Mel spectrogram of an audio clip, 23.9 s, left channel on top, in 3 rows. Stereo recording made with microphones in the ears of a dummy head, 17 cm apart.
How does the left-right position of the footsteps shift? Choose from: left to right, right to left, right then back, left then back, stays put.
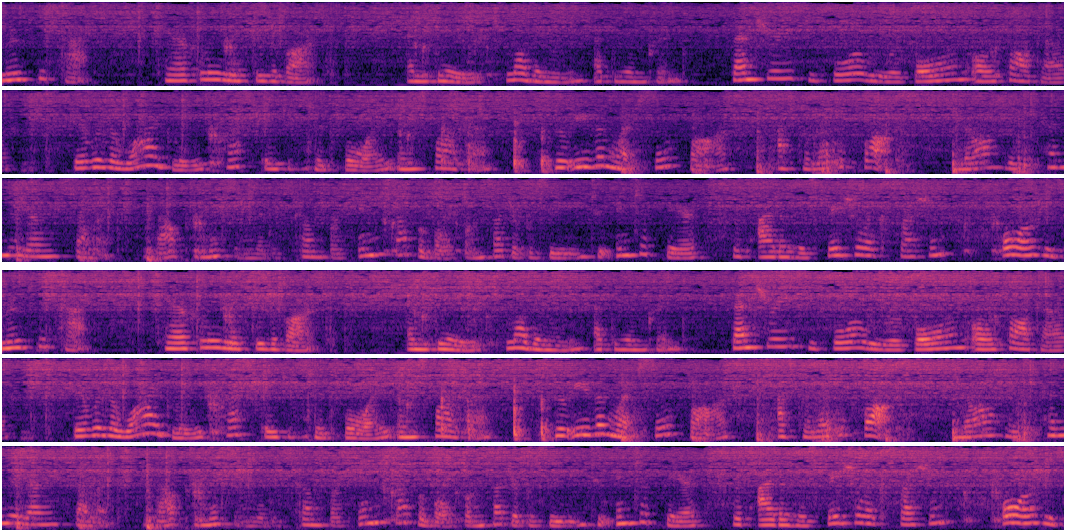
left then back.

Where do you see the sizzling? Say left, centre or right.
right.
